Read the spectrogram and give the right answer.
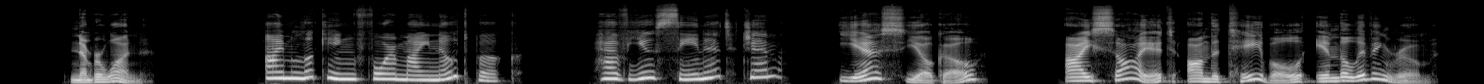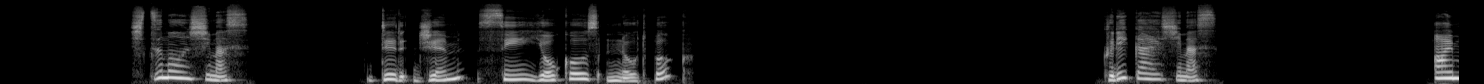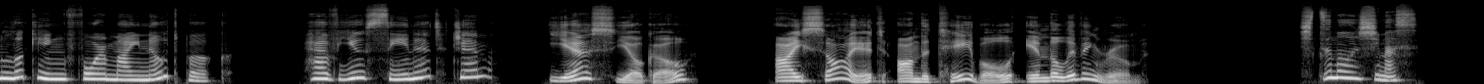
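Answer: Yes, he did (on the table in the living room).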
